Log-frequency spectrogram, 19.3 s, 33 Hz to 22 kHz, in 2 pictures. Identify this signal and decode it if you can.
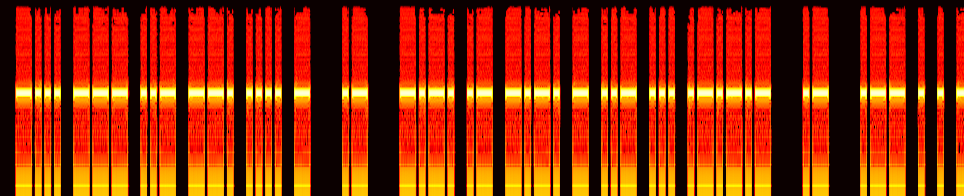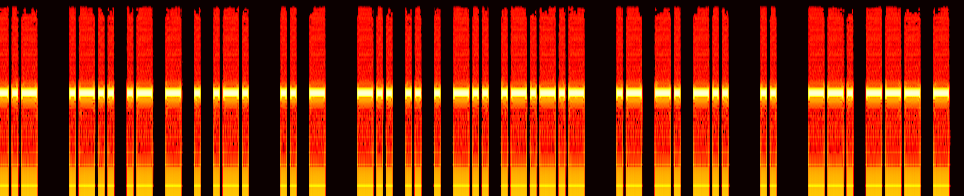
Morse code, heard as a keyed tone, about 25 wpm, 1000 Hz. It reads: BOUGHT A CACTUS. A WEEK LATER IT DIED. AND I GOT
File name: qotdfiles / 25wpm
